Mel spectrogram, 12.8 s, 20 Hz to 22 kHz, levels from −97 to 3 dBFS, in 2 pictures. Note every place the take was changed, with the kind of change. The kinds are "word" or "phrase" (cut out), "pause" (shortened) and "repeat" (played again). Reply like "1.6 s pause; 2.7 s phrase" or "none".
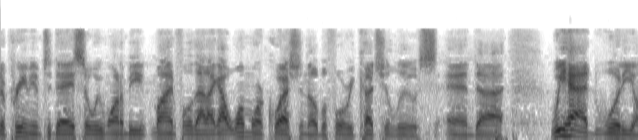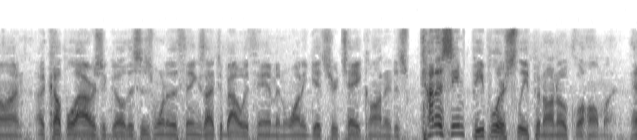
8.5 s word; 10.5 s word; 11.0 s word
